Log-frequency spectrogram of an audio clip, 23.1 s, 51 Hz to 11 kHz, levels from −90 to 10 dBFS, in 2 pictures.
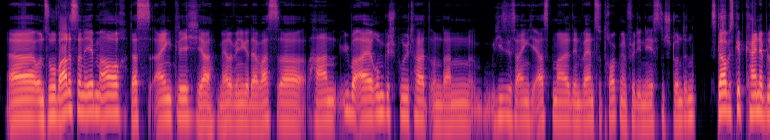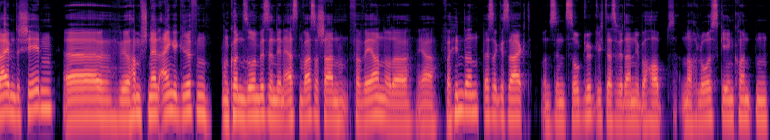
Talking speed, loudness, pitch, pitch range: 175 wpm, -20 LUFS, 120 Hz, 110-130 Hz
